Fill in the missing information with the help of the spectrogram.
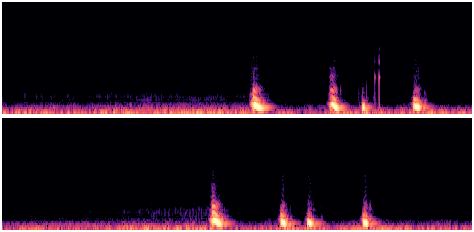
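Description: Underwater recording: a steady low rumble with two clusters of short, dull thumps, four or five in each, about three seconds apart.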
